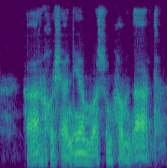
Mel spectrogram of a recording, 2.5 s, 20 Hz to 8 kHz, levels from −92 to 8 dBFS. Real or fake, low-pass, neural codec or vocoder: fake; 7.2 kHz; codec, 16 kHz, 16 kbps, FunCodec, trained on Chinese and English, 50 frames a second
